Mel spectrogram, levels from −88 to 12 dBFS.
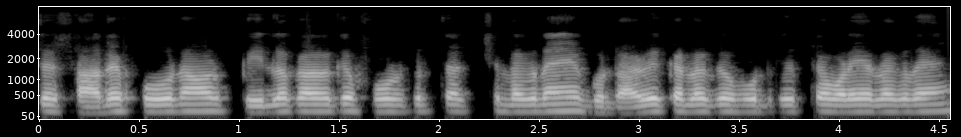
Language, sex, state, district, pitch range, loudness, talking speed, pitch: Hindi, male, Uttar Pradesh, Jyotiba Phule Nagar, 135-140 Hz, -17 LUFS, 300 wpm, 140 Hz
